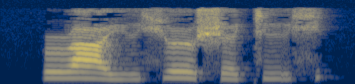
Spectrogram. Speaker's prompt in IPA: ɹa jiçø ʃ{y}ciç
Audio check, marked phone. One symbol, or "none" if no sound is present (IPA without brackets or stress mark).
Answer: e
